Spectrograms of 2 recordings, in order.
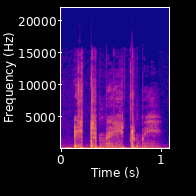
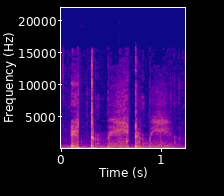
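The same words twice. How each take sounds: The two takes are said the same way.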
